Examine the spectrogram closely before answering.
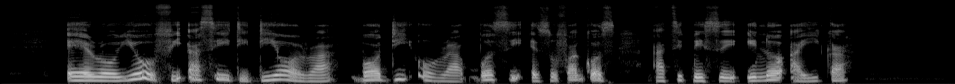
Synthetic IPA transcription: ɛ˨ɾɔ˨joː˦˨fi˧ʔa˧si˦˨di˨di˨˦ɔ˦˨ɾa˨˦bɔ˦di˦ɔ˦˨ɾa˨˦bɔ˦si˦ɛ˦˨so˨˦fa˦ɡɔ˦˨s | a˨ti˧k͡pe˨se˨i˧nã˦˨ʔa̰˨ji˨˦ka˦

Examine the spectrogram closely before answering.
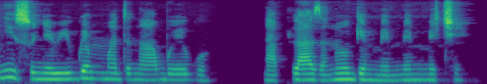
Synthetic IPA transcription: ɲi˦˨so˨ɲe˨ɾi˨ɡʷe˦m̩˦ma˦dʊ˨na˨a˨ɡ͡bʊ˦e˦ɡʷu˨ | na˨pla˦za˨no˦ɡe˨m̩˦me˨m̩˦me˦m̩˦me˦t͡ʃi˦

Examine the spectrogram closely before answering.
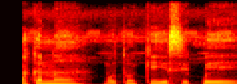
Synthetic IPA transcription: a˦kã˧nãː˦˨mo˧tũ˦ki˦e˦˨si˨˦k͡pe˦

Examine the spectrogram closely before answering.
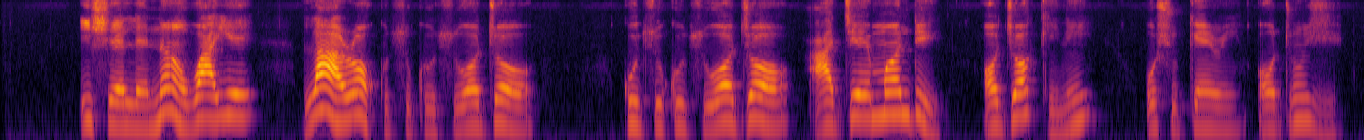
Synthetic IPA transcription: i˨ʃɛ˨lɛ˨nãː˦˨wa˦je˦ | la˦˨˧ɾɔ˦˨ku˨tu˨ku˨tu˨˦ɔ˧d͡ʒɔ˦ | ku˨tu˨ku˨tu˨˦ɔ˧d͡ʒɔ˦ | a̰˧d͡ʒe˦mã˦de˦˨ | ɔ˧d͡ʒɔ˦kʰi˨nĩ˦ | o˧ʃu˨kɛ˧ɾ̃ĩ˧ɔ˧dũ˦ji˨˦

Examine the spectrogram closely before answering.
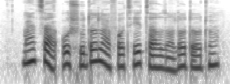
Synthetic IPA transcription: mã˦ta˦˨o˧˦ʃu˨˦dɔ˦la˦˨fɔ˧ti˦e˦ta˧ɔ˧zɔ̃˨lɔ˨˦dɔ˧dũ˦

